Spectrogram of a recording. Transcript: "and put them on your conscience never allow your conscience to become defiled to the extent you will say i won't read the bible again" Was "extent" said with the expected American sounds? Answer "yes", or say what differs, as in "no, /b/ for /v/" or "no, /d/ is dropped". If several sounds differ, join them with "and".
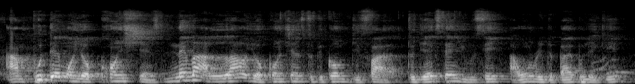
yes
